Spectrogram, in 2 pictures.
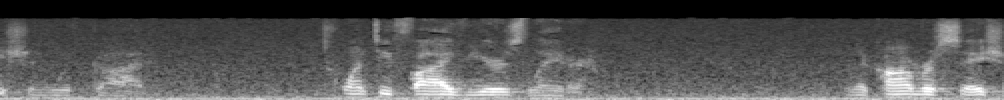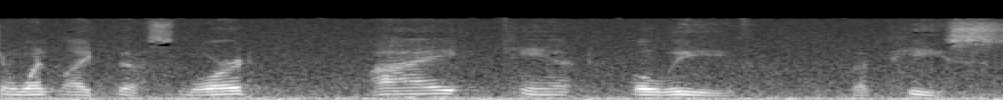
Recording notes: at The People’s Church of Somerville, NB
